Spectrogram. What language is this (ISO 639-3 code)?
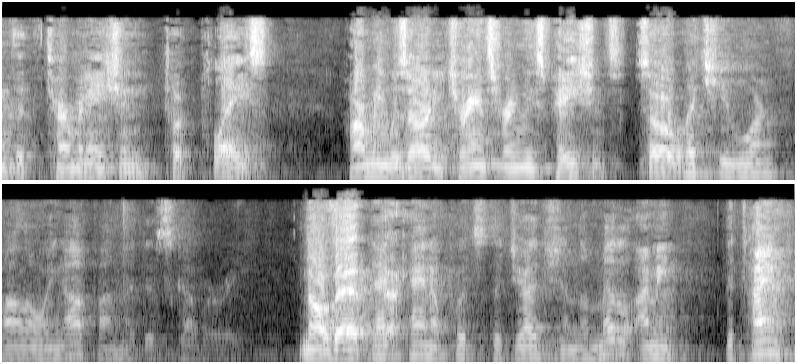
eng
